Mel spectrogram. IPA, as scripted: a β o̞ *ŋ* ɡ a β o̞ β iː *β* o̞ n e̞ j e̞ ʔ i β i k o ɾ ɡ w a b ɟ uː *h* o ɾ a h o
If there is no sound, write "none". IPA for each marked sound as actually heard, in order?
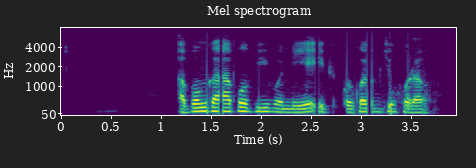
ŋ, β, h

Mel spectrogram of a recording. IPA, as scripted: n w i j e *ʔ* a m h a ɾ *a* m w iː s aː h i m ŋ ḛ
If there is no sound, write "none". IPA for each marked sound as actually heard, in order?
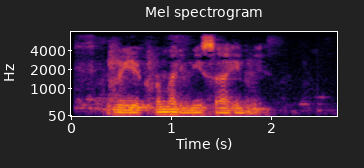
k, i

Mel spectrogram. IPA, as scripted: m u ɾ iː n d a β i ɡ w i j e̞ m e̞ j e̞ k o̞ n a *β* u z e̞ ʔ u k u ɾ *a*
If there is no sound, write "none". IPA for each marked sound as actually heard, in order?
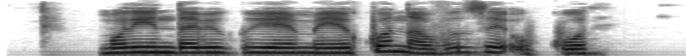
v, i

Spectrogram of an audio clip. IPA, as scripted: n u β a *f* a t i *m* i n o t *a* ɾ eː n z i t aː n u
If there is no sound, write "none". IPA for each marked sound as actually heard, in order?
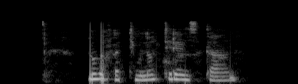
f, m, i

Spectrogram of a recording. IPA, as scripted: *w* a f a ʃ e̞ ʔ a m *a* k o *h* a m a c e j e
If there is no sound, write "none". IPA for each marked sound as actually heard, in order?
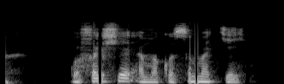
w, a, s

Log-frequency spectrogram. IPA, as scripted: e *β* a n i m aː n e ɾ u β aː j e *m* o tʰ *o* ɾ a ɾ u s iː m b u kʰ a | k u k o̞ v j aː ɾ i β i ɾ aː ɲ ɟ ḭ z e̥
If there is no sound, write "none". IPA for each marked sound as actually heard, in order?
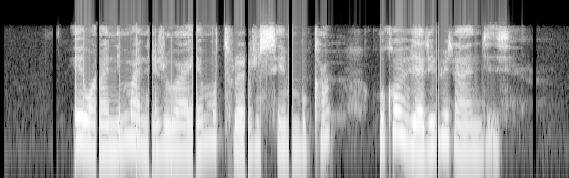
w, m, u

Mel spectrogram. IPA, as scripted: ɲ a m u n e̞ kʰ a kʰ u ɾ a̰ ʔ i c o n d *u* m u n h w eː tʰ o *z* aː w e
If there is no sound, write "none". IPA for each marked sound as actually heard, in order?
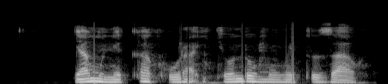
o, z

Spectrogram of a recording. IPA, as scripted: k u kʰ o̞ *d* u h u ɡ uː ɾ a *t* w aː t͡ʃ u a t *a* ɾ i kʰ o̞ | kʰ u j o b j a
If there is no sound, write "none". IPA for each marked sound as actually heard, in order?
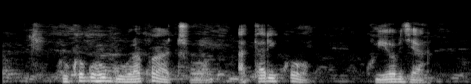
ɡ, k, a

